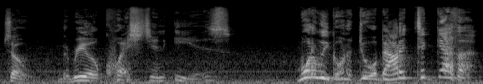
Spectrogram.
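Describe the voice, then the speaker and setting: A man's voice: high-pitched, wildly swooping pitch, normal speed, a bit bright, a little hiss or hum, heavily acted. A man playing a slick, self-serving city mayor in a video game, with an oily, grandiose campaigner's delivery. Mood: persuasive, campaigning.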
